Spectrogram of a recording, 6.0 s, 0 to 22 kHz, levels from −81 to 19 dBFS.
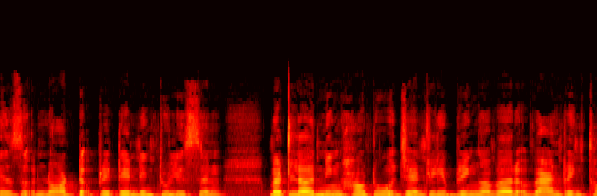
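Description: No technical faults can be heard in the recording, and the speech signal stays continuous and steady throughout.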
